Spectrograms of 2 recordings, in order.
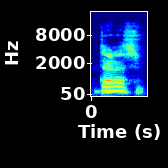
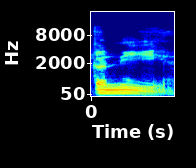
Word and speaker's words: Denis: Like Dennis Villeneuve made that, like Blade Runner 2099 or whatever it's called. I think it's pronounced Denis.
